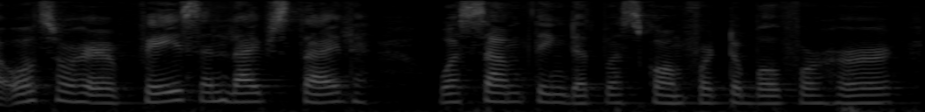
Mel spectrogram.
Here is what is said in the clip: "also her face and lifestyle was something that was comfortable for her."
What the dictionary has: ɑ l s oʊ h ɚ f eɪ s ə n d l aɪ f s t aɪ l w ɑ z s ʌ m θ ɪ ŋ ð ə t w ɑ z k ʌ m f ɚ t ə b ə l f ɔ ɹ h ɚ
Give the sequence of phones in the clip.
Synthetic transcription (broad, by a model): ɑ l s oʊ h ɚ f eɪ s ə n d l aɪ f s t aɪ l w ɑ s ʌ m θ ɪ ŋ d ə t w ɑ s k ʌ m f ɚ t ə b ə l f ɔ ɹ h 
